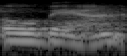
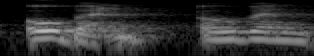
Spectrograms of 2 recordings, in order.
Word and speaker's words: Oben: I think it's pronounced Oben. I think I've been saying Oban, and it's Oben vest.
